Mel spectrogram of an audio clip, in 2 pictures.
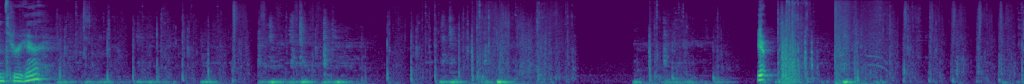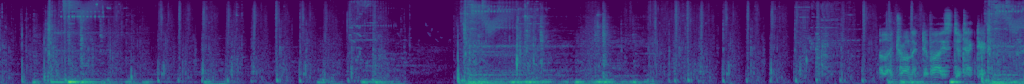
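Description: Footsteps thud quickly over ground and grass.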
